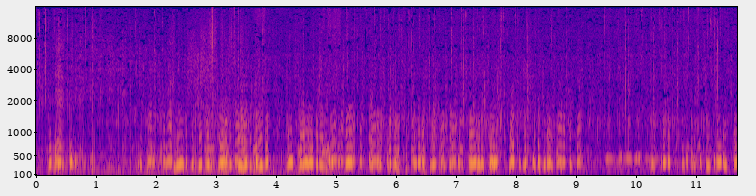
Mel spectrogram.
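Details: Guinea pig eating roti, giving low, rapid pulsed chuttering notes in near-continuous runs for most of the stretch, with a short smoother tonal phrase near the end and faint crisp clicks of chewing throughout.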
